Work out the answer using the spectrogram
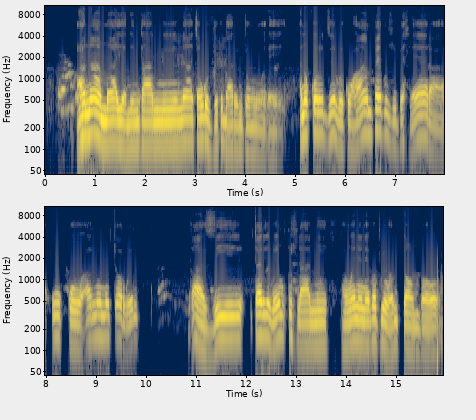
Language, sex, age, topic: Ndau, male, 36-49, health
